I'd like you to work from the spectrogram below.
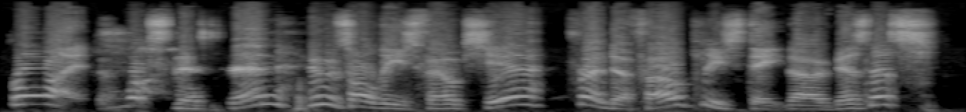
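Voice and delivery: gruff Scottish guard calling out to strangers; rough Scottish accent. Acted. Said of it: "Good accent".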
